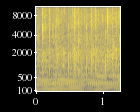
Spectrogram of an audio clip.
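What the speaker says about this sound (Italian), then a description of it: "Un applauso." Audience applause at a presentation on the restoration of a historic palazzo, brief scattered clapping over a steady low hum in the room.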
